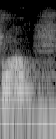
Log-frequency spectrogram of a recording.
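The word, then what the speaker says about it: Wahl: a whale and um or i think it's pronounced wall um arko is the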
